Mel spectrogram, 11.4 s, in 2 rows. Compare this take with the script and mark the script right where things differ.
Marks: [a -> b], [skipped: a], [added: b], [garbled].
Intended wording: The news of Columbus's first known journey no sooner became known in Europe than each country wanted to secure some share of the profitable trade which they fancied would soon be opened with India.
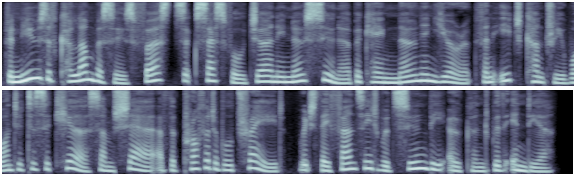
The news of Columbus's first [known -> successful] journey no sooner became known in Europe than each country wanted to secure some share of the profitable trade which they fancied would soon be opened with India.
